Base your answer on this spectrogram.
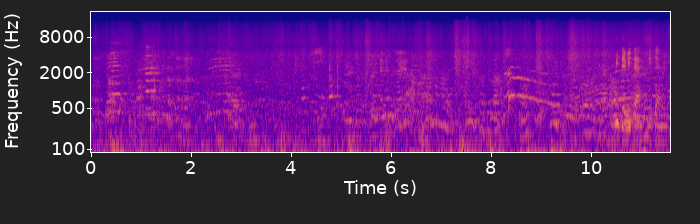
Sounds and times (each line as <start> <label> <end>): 0.0 peoples bare feet on the wooden ground 11.5
0.0 plastic bags where they carry their shoes 11.5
